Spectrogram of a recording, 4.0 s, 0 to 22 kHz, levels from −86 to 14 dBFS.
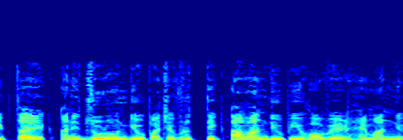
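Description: Speech carrying plainly audible AAC compression throughout, likely from a low-bitrate AAC-LC encode near 37 kbps: nothing above 12.4 kHz, leaving sibilants dull and smeared.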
